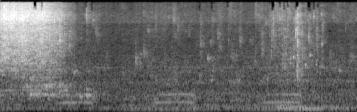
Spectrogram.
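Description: Water is poured into a pot of young jackfruit pieces for biryani, a steady, moderately loud pour that runs for a few seconds with no voices.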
